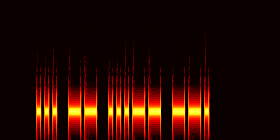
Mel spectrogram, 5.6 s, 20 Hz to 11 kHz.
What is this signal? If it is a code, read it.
Morse code, heard as a keyed tone, about 15 wpm, 700 Hz. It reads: SM3G
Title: DXCC-100 Call Signs - 4 Characters - 15wpm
